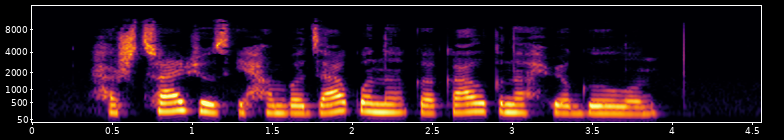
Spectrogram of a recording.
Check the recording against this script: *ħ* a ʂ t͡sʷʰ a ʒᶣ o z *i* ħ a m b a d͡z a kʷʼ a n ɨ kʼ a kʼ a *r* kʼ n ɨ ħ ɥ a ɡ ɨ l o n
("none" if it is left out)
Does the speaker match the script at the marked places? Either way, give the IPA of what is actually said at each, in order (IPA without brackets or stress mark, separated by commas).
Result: ħ, i, l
